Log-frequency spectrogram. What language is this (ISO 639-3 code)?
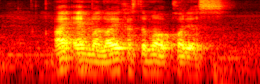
eng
